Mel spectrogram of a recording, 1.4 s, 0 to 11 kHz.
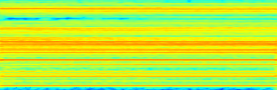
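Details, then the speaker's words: Gottlieb System 80 sound board switched by dip switch to Counterforce sounds instead of Spider-Man: steady unbroken buzzing tone stays on after ball drain because Counterforce's sound-card software interface differs from Spider-Man's. "sorry the reason it sounds like that right now is because of the software interface of the sound card for counter force is slightly different than Spiderman"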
